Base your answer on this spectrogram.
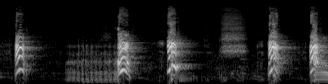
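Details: A 9-week-old Bullmastiff puppy talking back with a run of six short, sharp barks spaced roughly half a second apart. A low grumbling whine sits between the first barks and a soft huff comes near the end.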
